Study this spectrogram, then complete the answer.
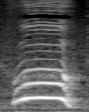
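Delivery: high, loud woo; whoop. Real, not acted. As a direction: let out a high, excited whoop. Whooping on a livestream.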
